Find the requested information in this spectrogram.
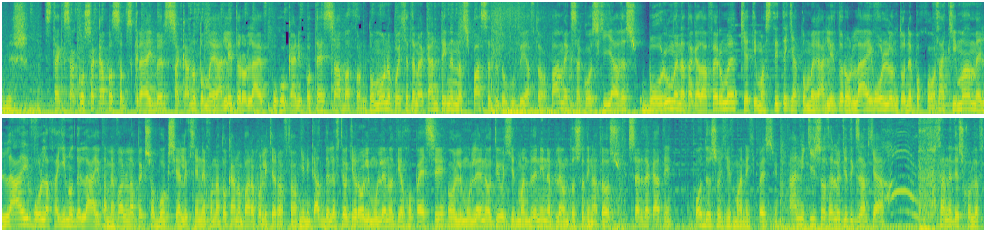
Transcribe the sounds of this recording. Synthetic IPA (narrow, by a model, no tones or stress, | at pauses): isst̪ɐeksɐko̞sɐkɐpɐsɐbskɾɐjbe̞ɾsθɐkɐno̞t̪o̞me̞ɣɐlit̪e̞ɾo̞lɐjvpuixo̞kɐnipo̞t̪e̞sɐbɐθo̞nt̪o̞mo̞no̞pue̞çe̞t̪e̞nɐkɐne̞t̪einenɐspɐse̞t̪e̞t̪okubiɐft̪o̞pɐmeːksɐko̞si̥sçiʎɐðe̞z̥bo̞ɾume̞nɐt̪ɐkɐt̪ɐfe̞ɾume̞ce̞ːt̪imɐst̪it̪e̞ʝɐt̪o̞me̞ɣɐlit̪e̞ɾo̞lɐjvo̞lo̞nt̪o̞ne̞po̞xo̞nθɐcimɐme̞lɐjvo̞lɐθɐʝino̞nd̪e̞lɐjvθɐme̞vɐlunɐpe̞ksobo̞ksiɐliθçɐinexo̞nɐt̪o̞kɐno̞pɐɾɐpo̞lice̞ɾoɐft̪o̞ʝe̞nikɐt̪od̪e̞le̞ft̪e̞oce̞ɾo̞olimule̞neo̞t̪ie̞xo̞pe̞sio̞limule̞neo̞t̪io̞çit̪mɐnðe̞nine̞ple̞o̞nt̪o̞so̞ðinɐt̪o̞skse̞ɾe̞t̪e̞kɐt̪i | o̞nd̪o̞soçit̪mɐne̞çi̥pe̞siɐniciso̞θe̞lo̞ce̞t̪iɡzɐnçɐ | θɐine̞ðisko̞loɐft̪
